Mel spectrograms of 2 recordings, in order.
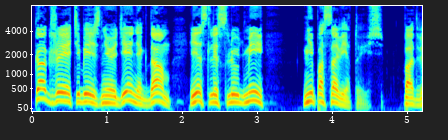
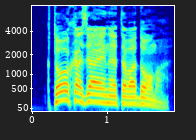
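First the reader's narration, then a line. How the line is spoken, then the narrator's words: Menacing question, stern warrior. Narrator (Russian): грозно спросил суровый воин со снегом в бороде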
